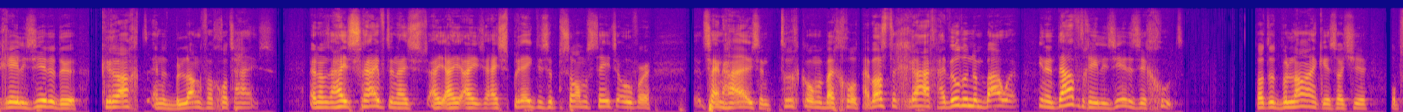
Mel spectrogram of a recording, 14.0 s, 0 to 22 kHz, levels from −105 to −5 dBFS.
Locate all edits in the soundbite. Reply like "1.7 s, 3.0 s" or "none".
8.6 s, 10.4 s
